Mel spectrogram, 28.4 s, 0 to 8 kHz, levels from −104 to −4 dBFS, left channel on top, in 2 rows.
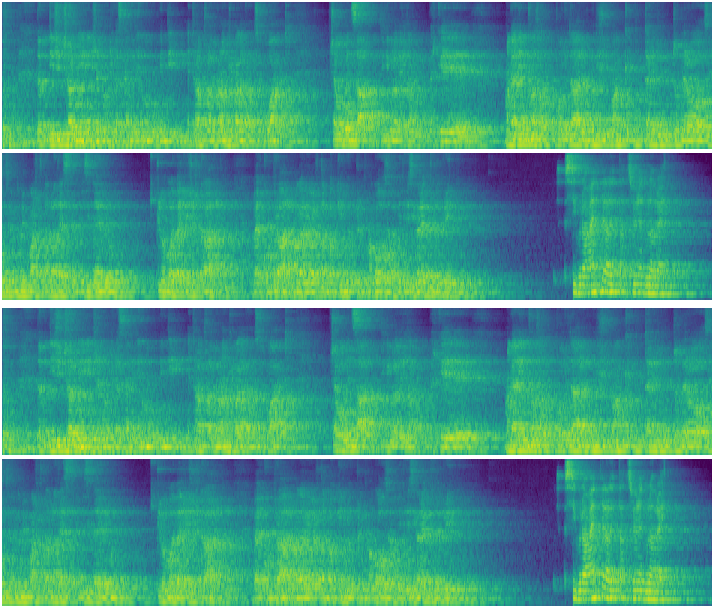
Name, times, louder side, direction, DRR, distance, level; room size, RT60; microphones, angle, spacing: voice 1, 0.0-6.0 6.6-8.3 8.5-9.7 10.1-16.5 17.3-23.4, equal, 60° left, -10 dB, 1.9 m, -19 dB
voice 2, 25.5-27.5, right 1 dB, 15° right, 3 dB, 0.4 m, -18 dB
10.5 x 4.4 x 5.2 m, 2.6 s
head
